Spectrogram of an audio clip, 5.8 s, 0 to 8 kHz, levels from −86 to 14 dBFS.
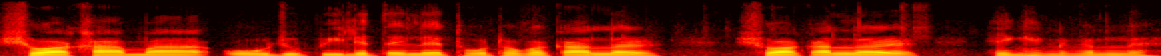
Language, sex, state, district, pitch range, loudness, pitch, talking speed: Wancho, male, Arunachal Pradesh, Longding, 120-135 Hz, -19 LUFS, 130 Hz, 165 wpm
